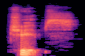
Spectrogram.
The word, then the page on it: trips: Australian English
